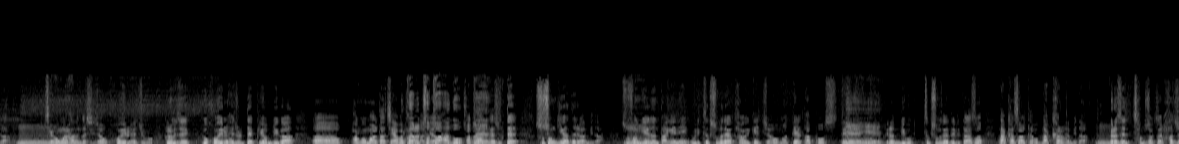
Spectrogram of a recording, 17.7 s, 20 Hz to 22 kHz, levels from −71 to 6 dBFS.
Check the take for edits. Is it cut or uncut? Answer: cut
